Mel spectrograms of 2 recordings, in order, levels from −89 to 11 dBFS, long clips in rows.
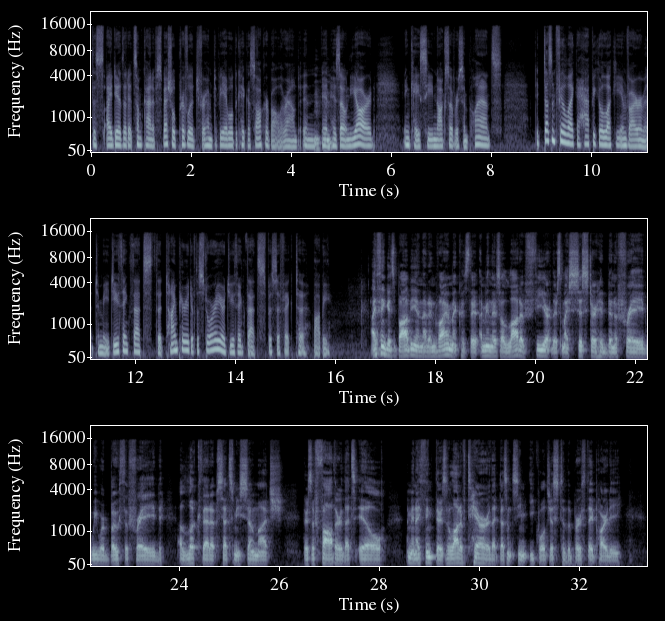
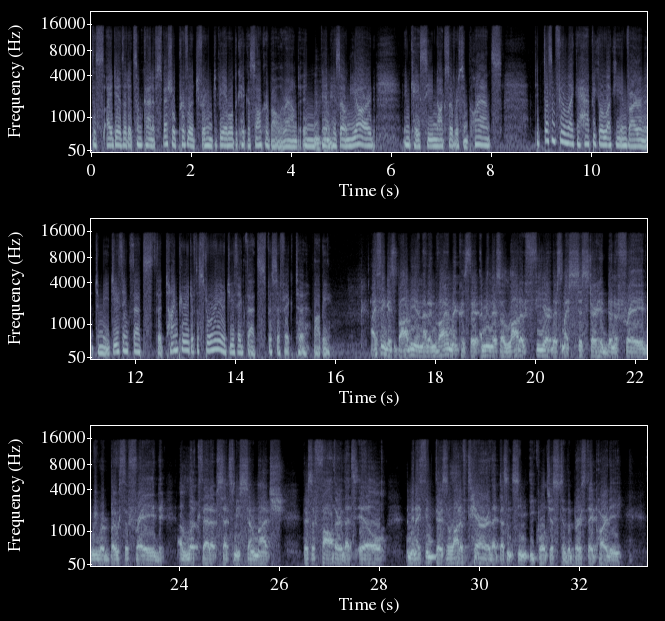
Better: first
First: none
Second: distortion; heavy; 6 dB below the speech

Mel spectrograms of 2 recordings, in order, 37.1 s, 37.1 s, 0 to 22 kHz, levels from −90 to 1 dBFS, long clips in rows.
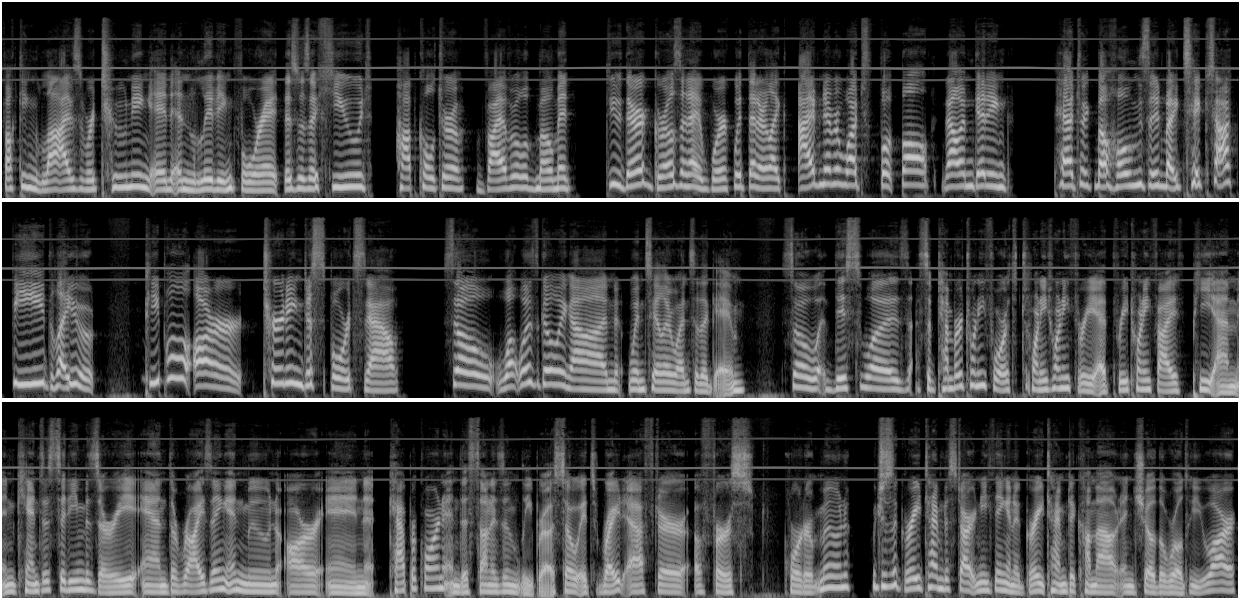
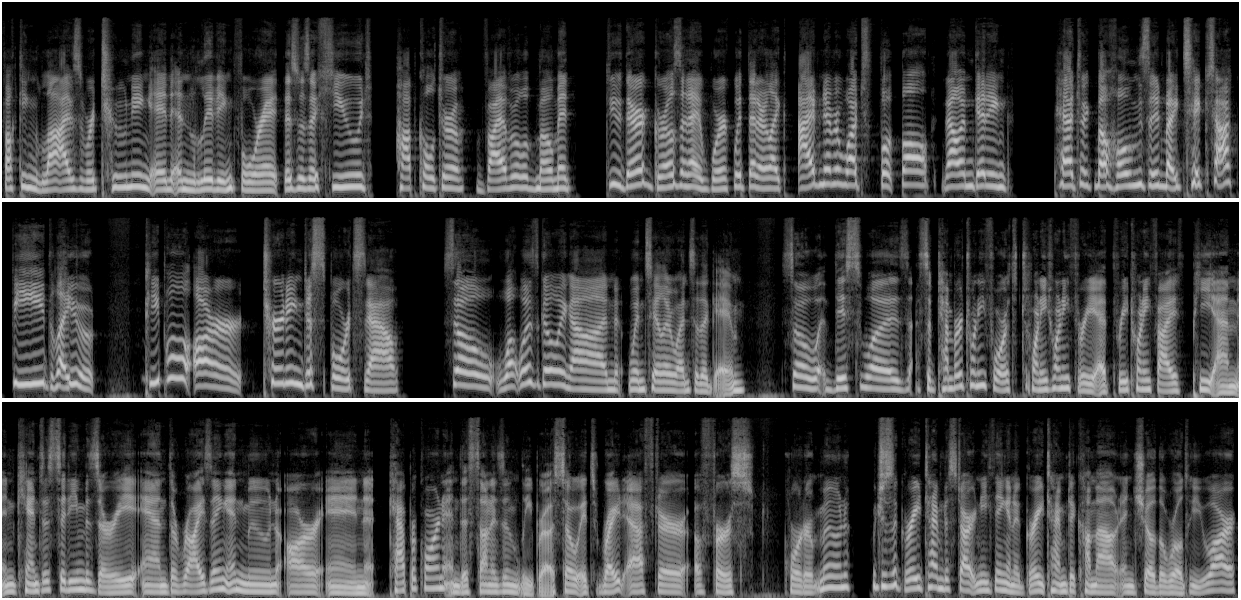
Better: second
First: high-pitched whine; faint; throughout; 5.5 kHz, 20 dB below the speech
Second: none

